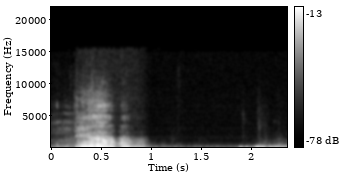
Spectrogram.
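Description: A man's audible breath close to the microphone, one soft breath lasting about half a second, taken in a pause between phrases of speech.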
